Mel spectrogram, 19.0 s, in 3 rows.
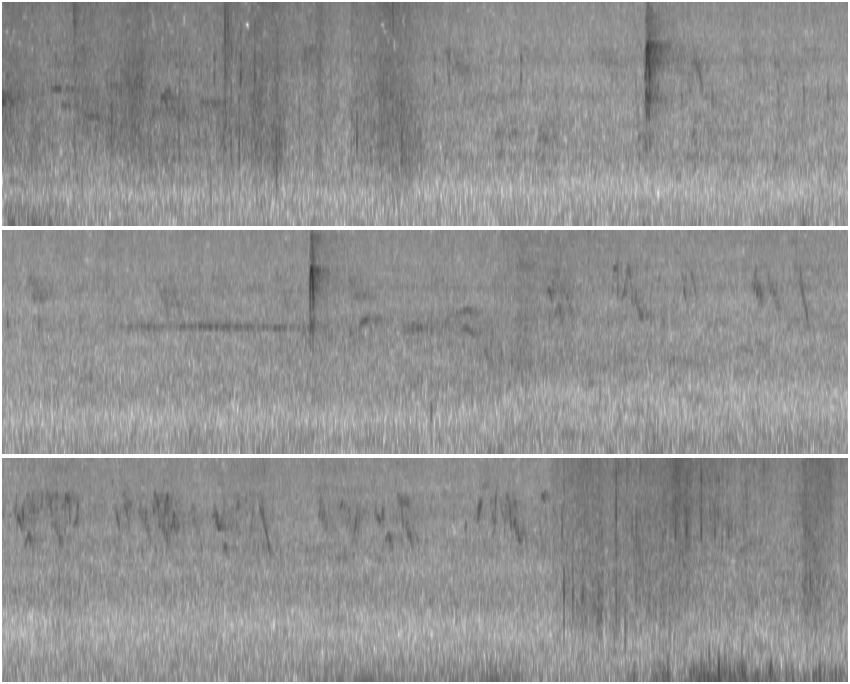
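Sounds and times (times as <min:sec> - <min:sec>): low outdoor rumble: 0:00.0 - 0:19.0
songbirds chirping: 0:00.0 - 0:19.0.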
